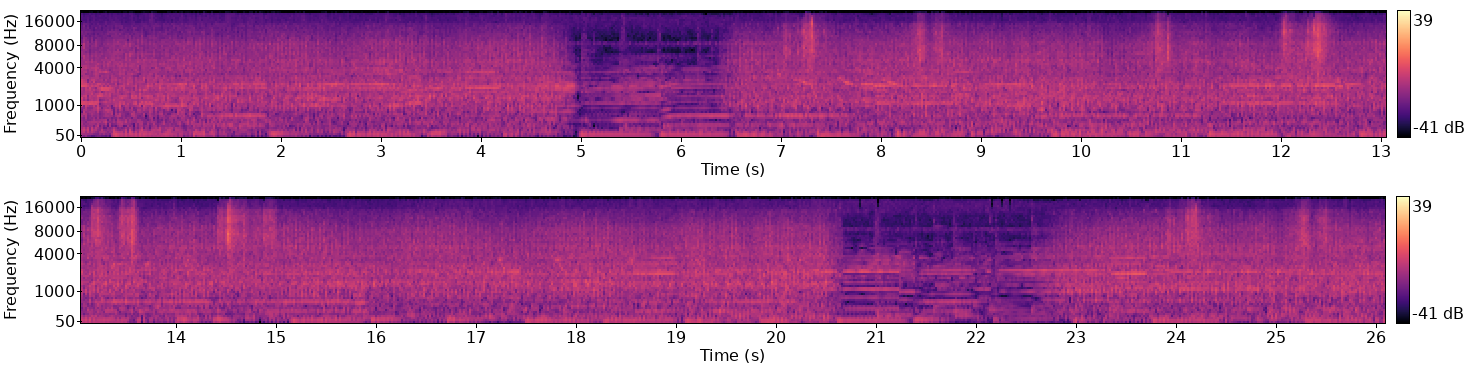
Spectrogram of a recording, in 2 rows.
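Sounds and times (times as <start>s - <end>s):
background music: 0.0s - 26.0s
combine harvester engine running: 0.0s - 26.0s.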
